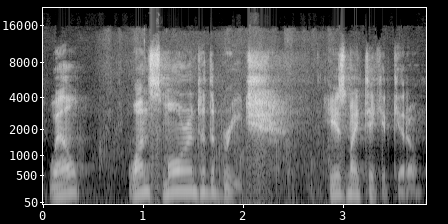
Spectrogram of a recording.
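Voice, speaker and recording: An actor playing a gruff, cynical 1940s film critic, wisecracking and dismissive in a film noir audio drama. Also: male voice, fairly high pitch, sing-song, measured pace, pushed and bright, exaggerated voice. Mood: breezy, brusque. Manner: wisecracking, dismissive, clipped slangy talk.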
